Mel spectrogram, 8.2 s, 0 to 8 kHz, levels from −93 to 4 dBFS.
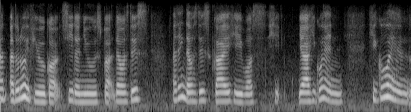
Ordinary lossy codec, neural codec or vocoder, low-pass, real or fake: Opus, 16 kbps; none; 7.2 kHz; real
